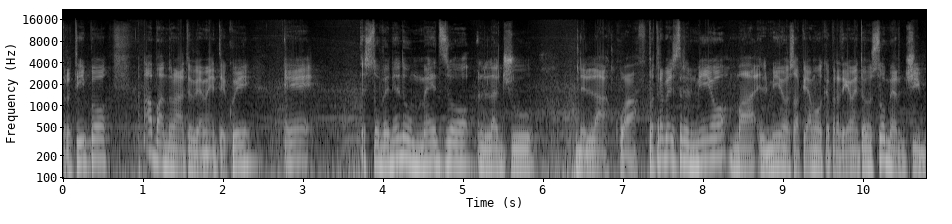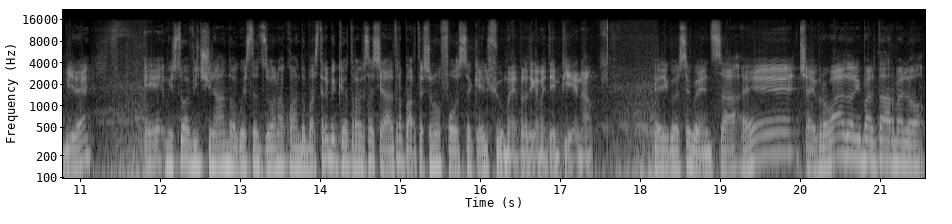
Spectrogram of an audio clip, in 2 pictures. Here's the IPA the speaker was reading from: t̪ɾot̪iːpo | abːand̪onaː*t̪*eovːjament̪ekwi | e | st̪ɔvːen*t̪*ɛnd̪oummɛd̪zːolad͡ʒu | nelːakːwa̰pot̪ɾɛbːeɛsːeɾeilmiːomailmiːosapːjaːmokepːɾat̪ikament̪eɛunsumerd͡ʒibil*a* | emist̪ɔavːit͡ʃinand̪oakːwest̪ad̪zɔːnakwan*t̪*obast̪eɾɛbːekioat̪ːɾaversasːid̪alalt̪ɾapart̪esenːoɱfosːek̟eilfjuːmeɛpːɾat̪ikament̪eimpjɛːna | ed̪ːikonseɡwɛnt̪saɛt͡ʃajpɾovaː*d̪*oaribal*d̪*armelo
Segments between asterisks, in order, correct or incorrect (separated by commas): correct, incorrect, incorrect, incorrect, incorrect, incorrect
